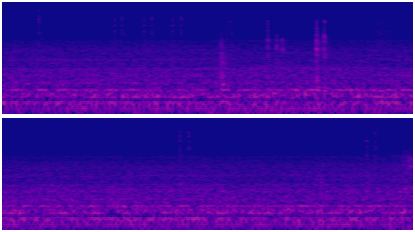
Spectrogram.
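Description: Scattered taps on a computer keyboard, a few keys at a time with pauses between, over a steady low hum.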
